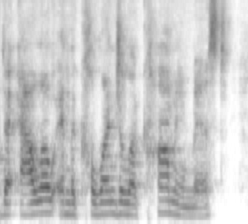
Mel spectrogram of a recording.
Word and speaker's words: calendula: So I say calendula, some people say calendula. So hey, Emily, how do you say it? Calendula or calendula? It depends on the day and who I'm talking to. I would say calendula is my normal way of saying it.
